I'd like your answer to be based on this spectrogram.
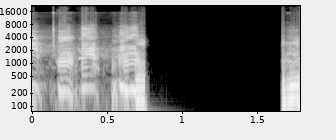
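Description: Pekin ducks, a German Peking Star strain, give three loud, close quacks in quick succession, then fall silent before another quack breaks in at the end.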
